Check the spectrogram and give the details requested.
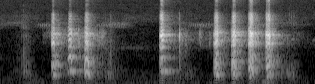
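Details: Hen uttering short clusters of two or three quick, bright clucks with gaps of silence between the groups.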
